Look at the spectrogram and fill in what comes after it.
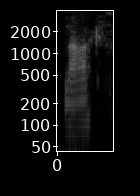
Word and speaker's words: Knox: It's first name is going to be N-O-X, and then Logan, K-N-O-X. – Obviously. Oh, what's the first? – K-N-O-X. – K-N-O-X. Okay. – So not K-N-O-X. It's a silent K.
